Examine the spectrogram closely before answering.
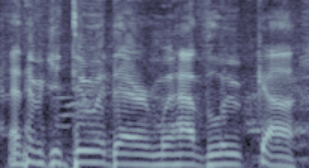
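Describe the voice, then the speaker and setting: A man's voice: medium pitch, fairly even intonation, fast, a loud crowd. A man hosting a casual podcast, rambling and laughing often, trailing off mid-sentence. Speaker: podcast host. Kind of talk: casual banter.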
